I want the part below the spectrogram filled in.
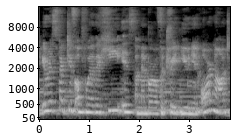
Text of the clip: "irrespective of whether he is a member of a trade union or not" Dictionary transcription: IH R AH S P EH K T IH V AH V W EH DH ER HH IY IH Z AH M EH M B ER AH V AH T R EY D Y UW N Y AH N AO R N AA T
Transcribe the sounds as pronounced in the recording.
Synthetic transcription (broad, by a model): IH R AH S P EH K T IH V AH V W EH DH ER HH IY IH Z AH M EH M B ER AH V AH T R EY D Y UW N Y AH N AO R N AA T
